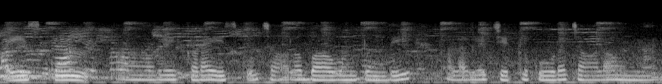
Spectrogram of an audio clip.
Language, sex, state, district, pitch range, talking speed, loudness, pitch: Telugu, female, Andhra Pradesh, Sri Satya Sai, 200-215 Hz, 110 wpm, -18 LUFS, 205 Hz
